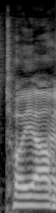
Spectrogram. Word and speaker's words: Toyama: name wrong oh okay it's filled with two o's it's one o it's not two yama it's toyama that's fine yeah yeah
